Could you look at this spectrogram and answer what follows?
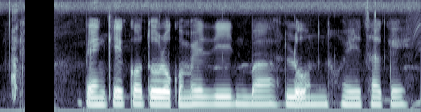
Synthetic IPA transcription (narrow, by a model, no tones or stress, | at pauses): bɛŋkekɔt̪oɾɔkomed̪inbalonhoet̪ʰake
